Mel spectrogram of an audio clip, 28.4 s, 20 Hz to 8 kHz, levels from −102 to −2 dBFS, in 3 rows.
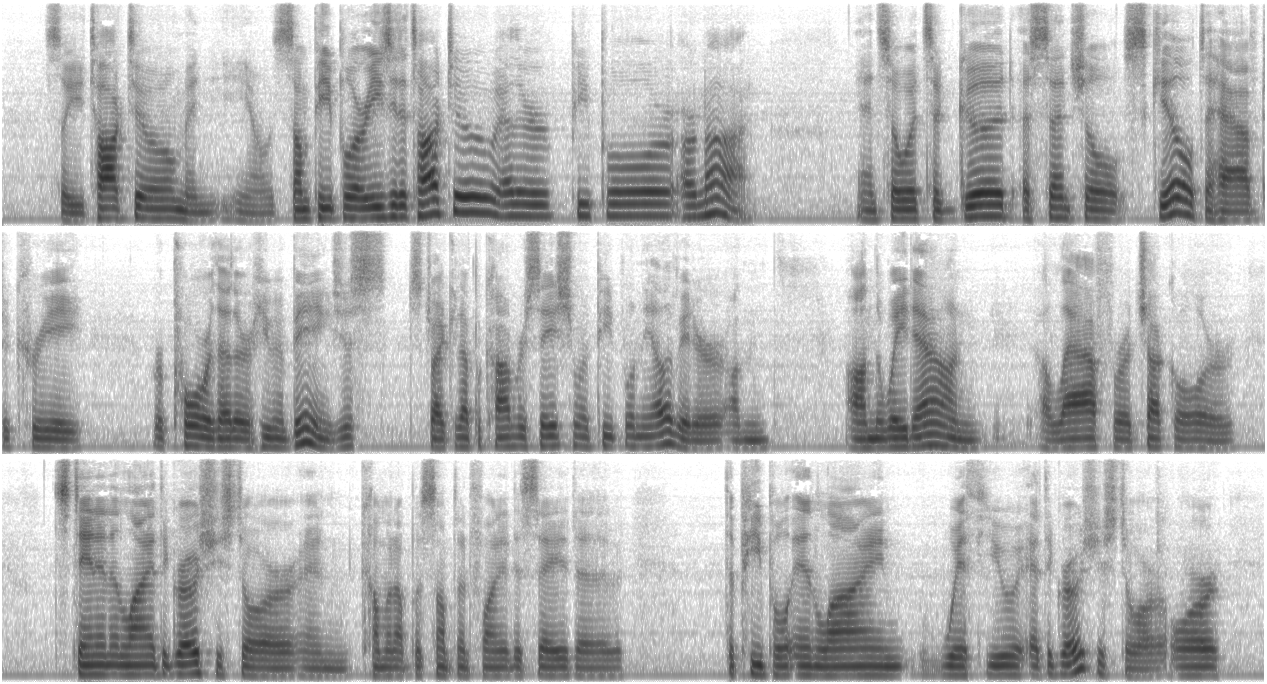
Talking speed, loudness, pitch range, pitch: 175 wpm, -31 LUFS, 110-130 Hz, 120 Hz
